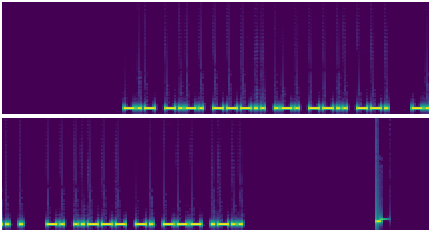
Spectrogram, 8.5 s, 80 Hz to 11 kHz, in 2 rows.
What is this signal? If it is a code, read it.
Morse code, heard as a keyed tone, about 36 wpm, 700 Hz. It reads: KC8RZG DE N2NOL
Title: USA Callsign DE Callsign 35wpm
